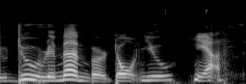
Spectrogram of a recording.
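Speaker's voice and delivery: bad, deep, low, laid-on German accent. Asked to be a bad German, the speaker tries to be Reinhardt: bad Reinhardt impression. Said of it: "I'm trying to be Reinhardt. He's a big burly man".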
